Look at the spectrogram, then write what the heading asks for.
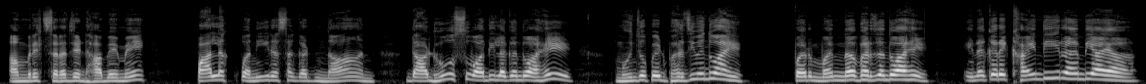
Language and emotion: Sindhi, happy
